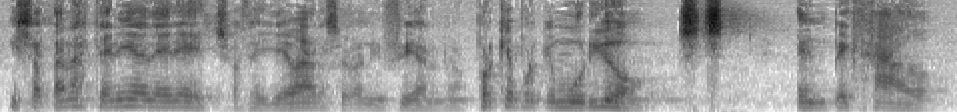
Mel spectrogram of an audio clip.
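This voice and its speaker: A middle-aged Venezuelan man preaching a sermon in church, emphatic and rising to loud peaks, asking the congregation questions. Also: mid-range voice, fairly quick. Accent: Venezuelan Spanish.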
